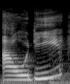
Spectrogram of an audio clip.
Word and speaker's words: Audi: Most Americans that I know pronounce it like I just said it, Audi. Audi. In German, we say Audi. Audi. Audi.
